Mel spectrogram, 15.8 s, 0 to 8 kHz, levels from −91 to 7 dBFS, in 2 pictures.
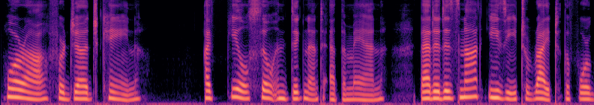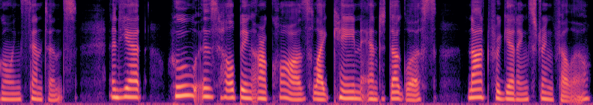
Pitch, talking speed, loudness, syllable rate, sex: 190 Hz, 135 wpm, -19 LUFS, 4.1 syllables/s, female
